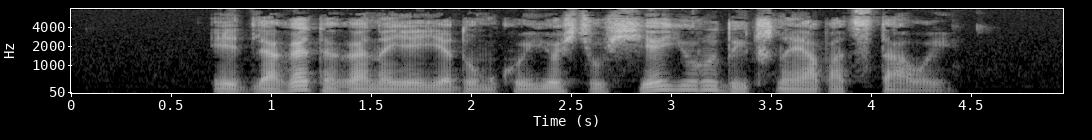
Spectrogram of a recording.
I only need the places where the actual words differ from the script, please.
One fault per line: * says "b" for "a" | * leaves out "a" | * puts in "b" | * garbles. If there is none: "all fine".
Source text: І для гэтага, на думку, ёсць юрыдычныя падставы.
* puts in "яе"
* puts in "усе"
